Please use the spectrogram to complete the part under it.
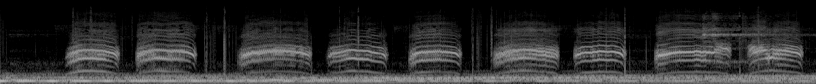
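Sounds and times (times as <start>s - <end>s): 
steady low hum: 0.0s - 8.1s
crow distress cries: 0.6s - 8.1s.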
